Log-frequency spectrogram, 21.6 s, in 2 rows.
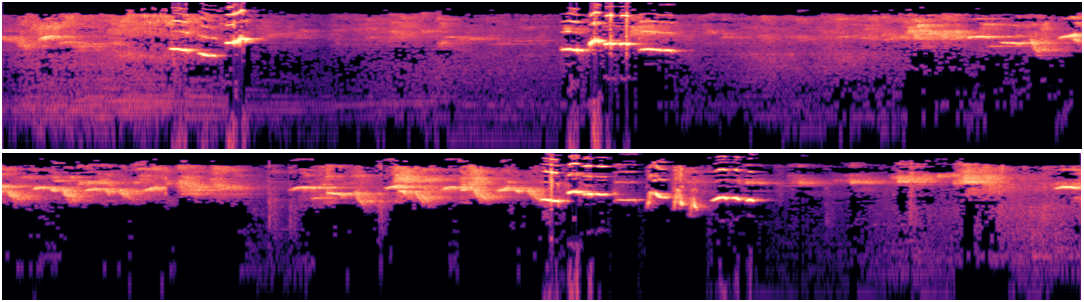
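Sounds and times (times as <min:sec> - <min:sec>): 
Oriental magpie-robin singing: 0:00.0 - 0:07.4, 0:08.4 - 0:21.5
quiet high bird chatter: 0:00.0 - 0:21.5.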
